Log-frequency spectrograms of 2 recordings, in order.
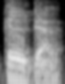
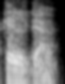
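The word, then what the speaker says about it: Kjeldahl: itu metodenya nanti menggunakan kildal sekali lagi B protein analisis itu adalah untuk total protein ya total protein itu apa ee dianalisis menggunakan metode keldal tulisannya nanti kejeldal Tapi bacanya keldal Ya kemudian kalau amino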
